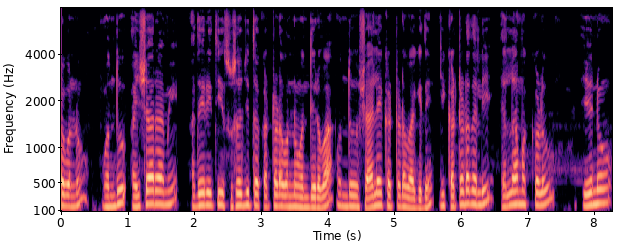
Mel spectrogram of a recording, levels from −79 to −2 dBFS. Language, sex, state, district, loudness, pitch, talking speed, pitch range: Kannada, male, Karnataka, Bellary, -17 LUFS, 170 Hz, 115 wpm, 155-185 Hz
